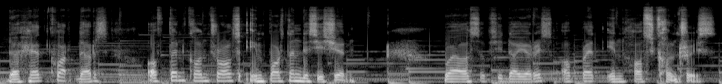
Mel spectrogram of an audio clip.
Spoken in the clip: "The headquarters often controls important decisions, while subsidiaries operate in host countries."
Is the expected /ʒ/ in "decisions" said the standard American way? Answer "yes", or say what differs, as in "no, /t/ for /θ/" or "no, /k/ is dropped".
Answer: no, /s/ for /ʒ/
